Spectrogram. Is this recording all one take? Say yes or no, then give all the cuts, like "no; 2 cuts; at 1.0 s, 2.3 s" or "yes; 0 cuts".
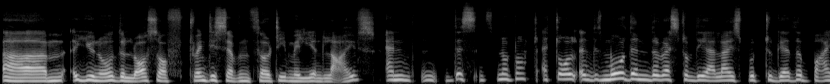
no; 2 cuts; at 1.8 s, 3.8 s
